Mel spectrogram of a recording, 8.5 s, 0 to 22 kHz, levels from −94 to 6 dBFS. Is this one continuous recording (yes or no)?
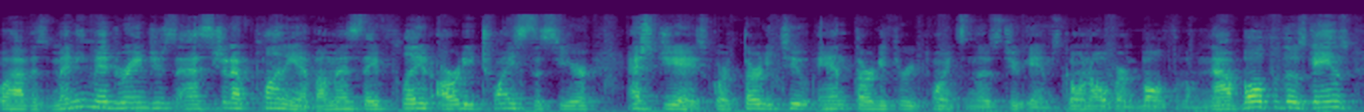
no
